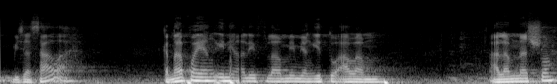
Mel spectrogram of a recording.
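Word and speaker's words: الم: benar Tahu dari mana bacanya Alif Lam Mim bukan alam karena dengar kan nah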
